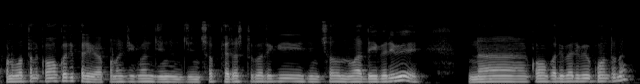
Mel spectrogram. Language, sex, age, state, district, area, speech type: Odia, male, 30-45, Odisha, Cuttack, urban, spontaneous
